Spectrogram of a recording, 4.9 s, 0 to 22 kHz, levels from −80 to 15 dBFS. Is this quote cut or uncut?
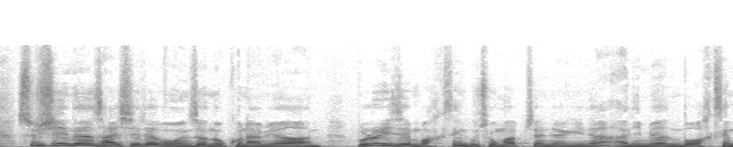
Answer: uncut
